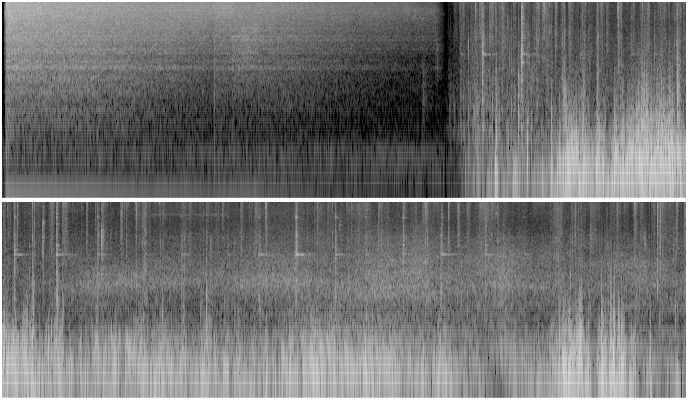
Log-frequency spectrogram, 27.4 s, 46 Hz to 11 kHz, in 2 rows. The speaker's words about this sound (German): Ja, ganz schöner Wind, ne? Wir sind aber nicht an der Ostsee, wir sind nicht an der Nordsee, nicht am Mittelmeer. Wir sind in Königsmoos. Ihr wisst, das liegt ungefähr 30 Kilometer vor Ingolstadt. Und wunderschöne Gegend, aber der Wind ist brutal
